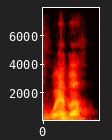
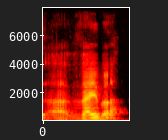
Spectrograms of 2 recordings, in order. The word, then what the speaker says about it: Weber: Now you'll hear it pronounced Weber, but it's actually pronounced Weber.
